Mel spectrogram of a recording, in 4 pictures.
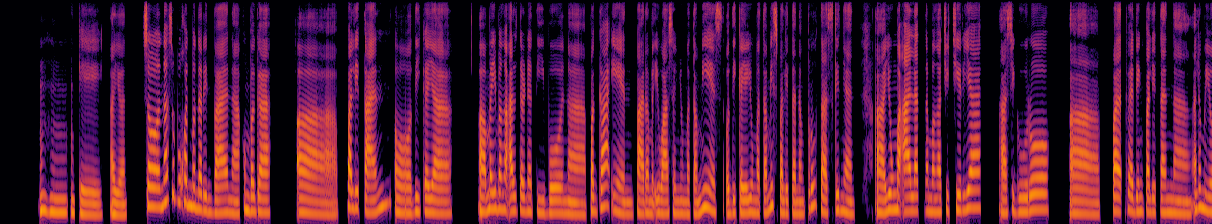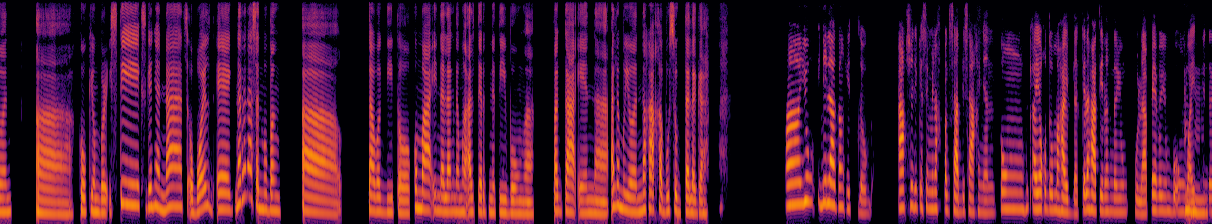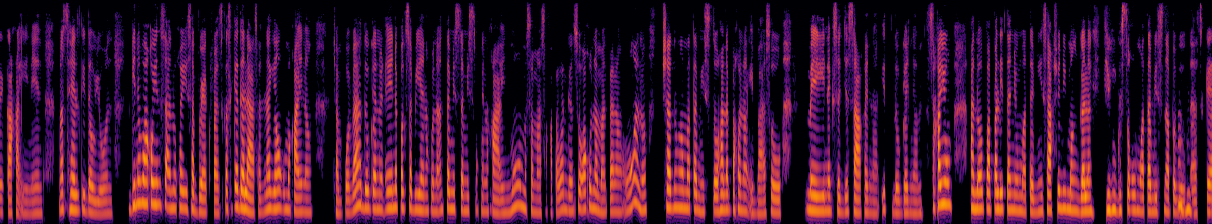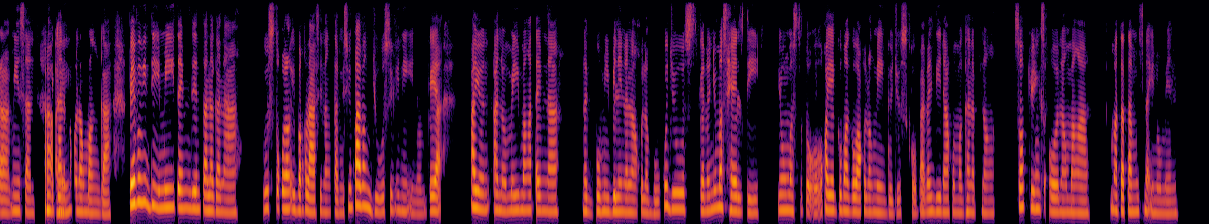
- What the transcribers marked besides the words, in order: tapping; other background noise; laughing while speaking: "lang"
- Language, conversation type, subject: Filipino, advice, Paano ako makakahanap ng mga simpleng paraan araw-araw para makayanan ang pagnanasa?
